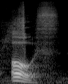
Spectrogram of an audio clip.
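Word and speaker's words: אות: It's pronounced oath.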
